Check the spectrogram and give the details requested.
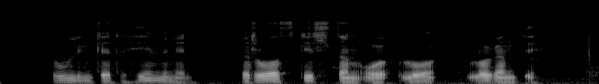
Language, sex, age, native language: Icelandic, male, 14, Icelandic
